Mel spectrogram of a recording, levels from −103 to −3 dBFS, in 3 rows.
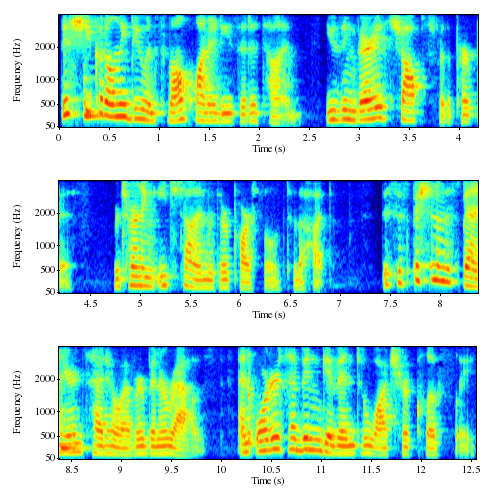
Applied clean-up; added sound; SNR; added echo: neural mask model RNNoise.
